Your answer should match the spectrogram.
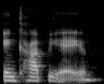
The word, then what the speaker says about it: Hincapie: The H is silent. Hincapie.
